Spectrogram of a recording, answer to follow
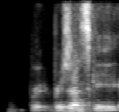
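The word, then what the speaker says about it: Brzezinski: Cohen U binski uh bring you have to pronounce that better for me yes brzinsky I had a hard enough time with his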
